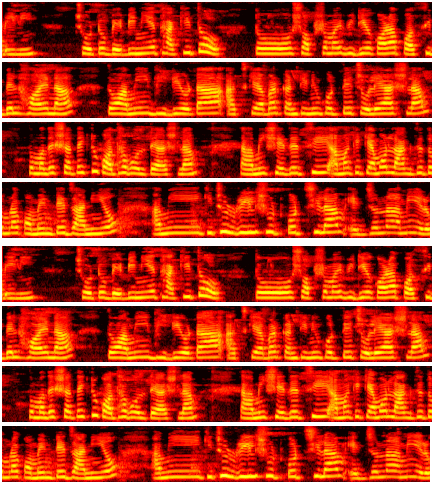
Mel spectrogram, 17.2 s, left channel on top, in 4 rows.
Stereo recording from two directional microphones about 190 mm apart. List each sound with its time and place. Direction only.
0.0 s speech: centre (ahead or behind)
